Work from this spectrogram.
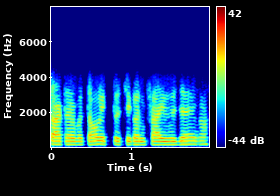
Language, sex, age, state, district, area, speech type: Urdu, female, 45-60, Uttar Pradesh, Rampur, urban, conversation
